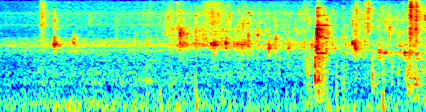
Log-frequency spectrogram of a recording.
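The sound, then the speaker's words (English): Two eggs fry in a quickly heated pan, giving a crisp crackling sizzle with irregular pops and spikes scattered over a soft hiss, with no talking. “Second egg goes in. Oh yeah. And you can hear that really nice kind of crispy crackling sound.”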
